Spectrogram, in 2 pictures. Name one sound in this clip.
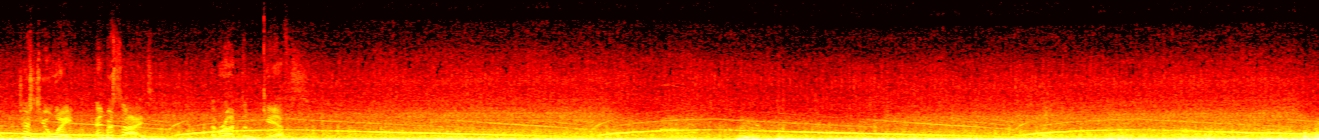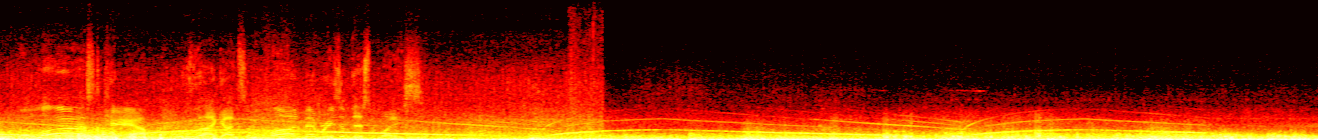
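A siren wails up and down over and over.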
